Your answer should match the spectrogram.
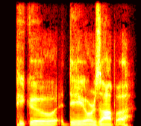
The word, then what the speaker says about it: Pico de Orizaba: And it is you and Nathan Longhurst attempting to do the first ever international infinity loop down at Pico de Orizaba.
